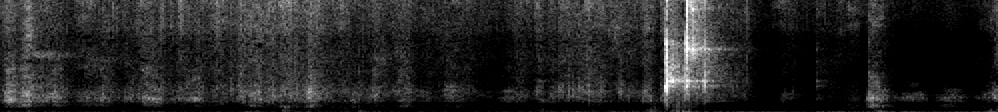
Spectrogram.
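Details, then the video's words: FCI English Bulldog puppy kept as a pet in a busy household in Nairobi, Kenya, panting in a steady breathy hiss, with a sharp clatter near the middle and a brief rustle afterward. "English Bulldog Puppy"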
